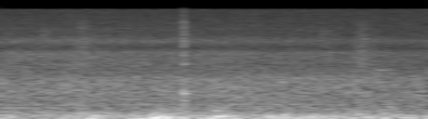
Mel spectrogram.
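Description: Wind buffeting the microphone: an uneven low rumble that rises and falls, with a faint click a little under a second in.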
